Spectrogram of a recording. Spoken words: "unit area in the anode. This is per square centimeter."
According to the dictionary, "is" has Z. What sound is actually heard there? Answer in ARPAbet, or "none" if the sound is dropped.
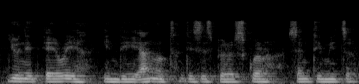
S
